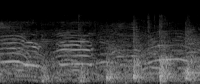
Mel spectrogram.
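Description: Raised, high-pitched voices shouting and calling out across an outdoor football field, several overlapping, with a few short sharp sounds in the second half.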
